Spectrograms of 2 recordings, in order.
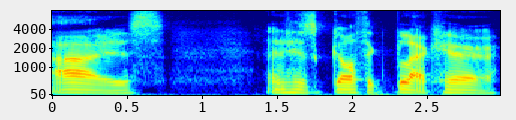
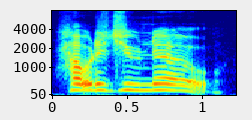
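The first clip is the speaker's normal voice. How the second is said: much higher, hammed-up astonishment; surprised question; 9 semitones higher than usual. Heroine startled that Voldemort knows, mock surprise. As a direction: gasp the question. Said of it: "I asked in a surprised way".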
